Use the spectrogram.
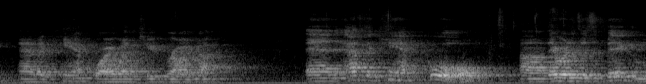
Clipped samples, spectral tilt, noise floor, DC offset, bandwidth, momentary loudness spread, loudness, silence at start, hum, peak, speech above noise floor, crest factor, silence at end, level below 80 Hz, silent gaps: under 0.1%; -5.5 dB/octave; -51 dBFS; under 0.1%; 15.5 kHz; 12 LU; -30 LUFS; 0 s; none; -10 dBFS; 21 dB; 20 dB; 0 s; -52 dBFS; none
